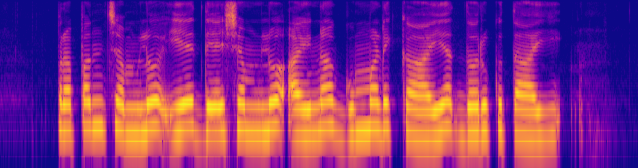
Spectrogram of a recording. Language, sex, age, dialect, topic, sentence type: Telugu, female, 18-24, Southern, agriculture, statement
